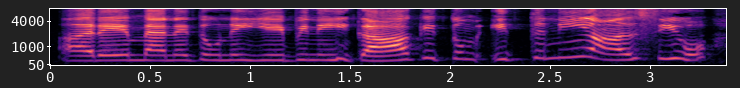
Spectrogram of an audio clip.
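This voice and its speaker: A woman's voice: sits high, normal speed, pushed and bright. A woman voicing an innocently tactless, cheeky young daughter-in-law in a cartoon moral story, chatty and outspoken. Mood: mock innocent.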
